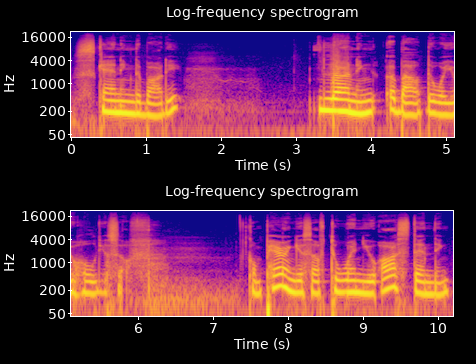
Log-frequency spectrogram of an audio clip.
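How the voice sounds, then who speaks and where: Female meditation guide, low-pitched and very soft-toned, soothing delivery in short phrases, recorded close and dry. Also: dry recording. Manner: soothing, unhurried, with long pauses between short phrases. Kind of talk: slow guided body-scan meditation.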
